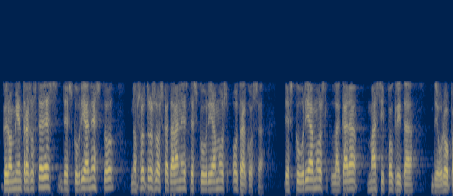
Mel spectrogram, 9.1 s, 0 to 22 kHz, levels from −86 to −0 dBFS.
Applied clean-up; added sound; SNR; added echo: none; none; none; none.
